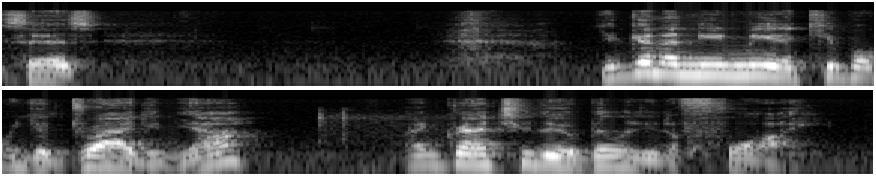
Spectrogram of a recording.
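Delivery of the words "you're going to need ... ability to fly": put-on loud, high Brooklyn yo-style accent. Voicing one of the coins, in a brooklyn accent. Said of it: "I almost see it like a Brooklyn accent".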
